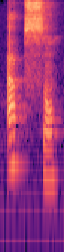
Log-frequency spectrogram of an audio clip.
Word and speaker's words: absent: Absent. The rule is that the second consonant modifies the first. So the S sound modifies the B sound and it becomes a P sound.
